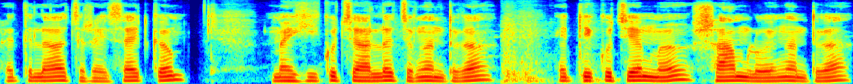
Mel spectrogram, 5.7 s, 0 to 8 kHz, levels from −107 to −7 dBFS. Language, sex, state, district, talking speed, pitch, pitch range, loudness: Wancho, male, Arunachal Pradesh, Longding, 180 wpm, 130 Hz, 125-140 Hz, -18 LUFS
